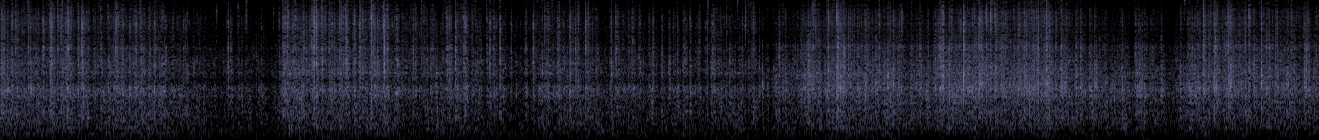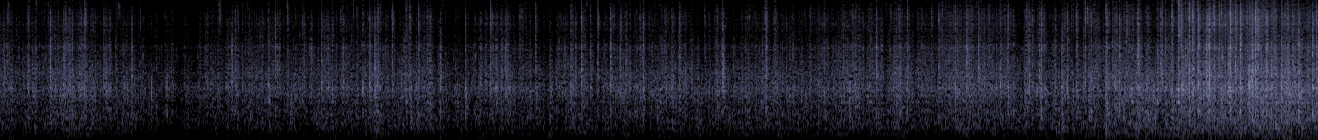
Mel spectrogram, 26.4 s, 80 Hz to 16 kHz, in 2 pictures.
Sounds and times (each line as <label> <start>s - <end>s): Rain hitting the window 0.0s - 26.3s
